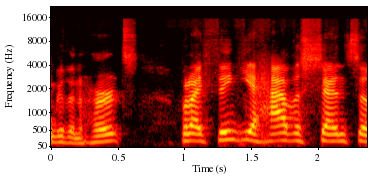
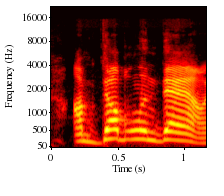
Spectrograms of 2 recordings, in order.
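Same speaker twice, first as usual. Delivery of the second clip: louder put-on West New York accent; 3 semitones higher, 5 dB louder than usual. Acting out him smacking the table at the press conference, in Nick Sirianni's West New York accent. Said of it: "in his West New York accent".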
